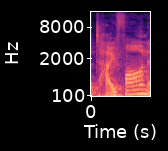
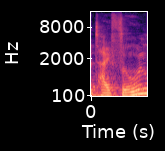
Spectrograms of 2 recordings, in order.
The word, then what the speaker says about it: Typhon: this same thing Cappy are you sure it's actually called the Typhon and not the typhoon launcher fair question I've been known to mispronounce a name or two in my day and admittedly I've gotten confused before in the past and called it typhoon launchers in previous episodes but this launcher isn't named after a strange word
